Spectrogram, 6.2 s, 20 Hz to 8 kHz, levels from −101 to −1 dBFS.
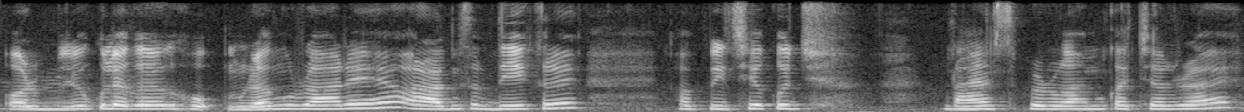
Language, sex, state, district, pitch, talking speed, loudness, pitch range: Hindi, male, Bihar, West Champaran, 260 Hz, 210 wpm, -17 LUFS, 245-280 Hz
